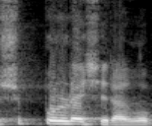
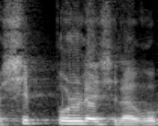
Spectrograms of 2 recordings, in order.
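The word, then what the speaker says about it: שיבולת: 그래서 6절에 보시면 그들에게 이르기를 쉿볼렛이라고 발음하라 하여 에브라임 사람들이 그렇게 발음하지 못하고 십볼렛이라고 발음하면 길르앗 사람들이 죽였다는 거죠.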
